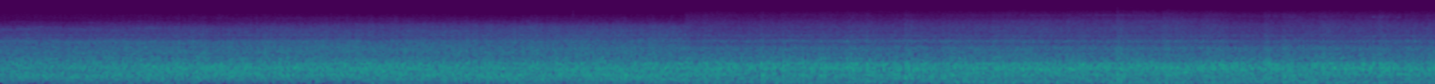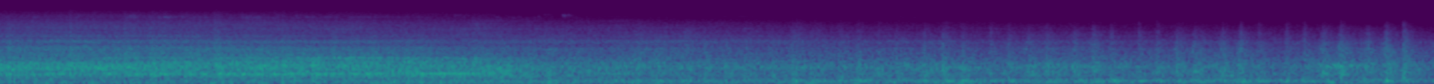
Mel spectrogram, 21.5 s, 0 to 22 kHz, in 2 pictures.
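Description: E8 series Shinkansen trainset running slowly along the track, a steady rolling noise of wheels on rails. It gets quieter about fourteen seconds in, and light rhythmic clatter over the rails can be heard after that.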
